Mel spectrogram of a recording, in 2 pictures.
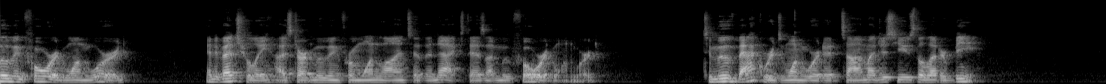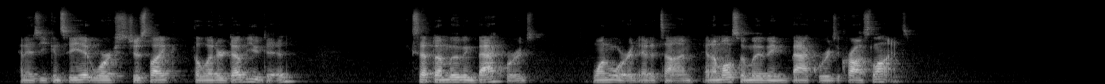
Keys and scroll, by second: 0.0-4.3 typing, 9.6-16.7 typing, 19.6 typing.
